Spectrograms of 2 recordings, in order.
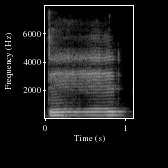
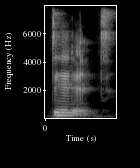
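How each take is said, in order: First: "Didn't" split as diiid, nt with a long gap; broken into syllables. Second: Said in the usual way. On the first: Shown as a demonstration. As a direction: hold the first syllable of "Didn't", pause, then nt. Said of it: "Let's listen". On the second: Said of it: "that sounds like two".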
